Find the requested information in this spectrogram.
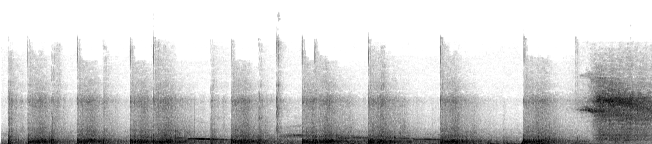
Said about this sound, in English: The loud explosive sounds from firecrackers and aerials that have been going off in some neighborhoods since Halloween have spooked cats and dogs, and many families have been reporting missing pets as a result.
